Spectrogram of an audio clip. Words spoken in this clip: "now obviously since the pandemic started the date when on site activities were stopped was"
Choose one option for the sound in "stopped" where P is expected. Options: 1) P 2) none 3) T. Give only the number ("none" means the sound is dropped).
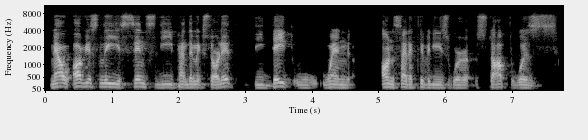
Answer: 1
